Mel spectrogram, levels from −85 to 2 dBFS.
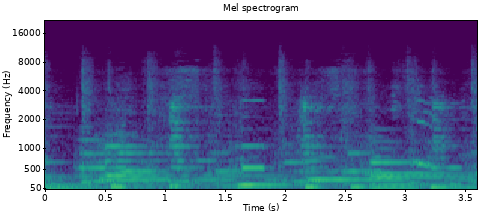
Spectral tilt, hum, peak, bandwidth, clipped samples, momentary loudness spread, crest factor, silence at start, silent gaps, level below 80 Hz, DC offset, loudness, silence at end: -6.5 dB/octave; none; -16 dBFS; 11.5 kHz; under 0.1%; 5 LU; 16 dB; 0 s; none; -40 dBFS; under 0.1%; -32 LUFS; 0 s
